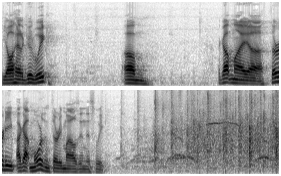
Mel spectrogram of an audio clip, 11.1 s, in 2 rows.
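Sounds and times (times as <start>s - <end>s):
speech: 0.0s - 1.1s, 2.4s - 3.0s, 4.3s - 7.7s
audience clapping: 7.9s - 11.0s.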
